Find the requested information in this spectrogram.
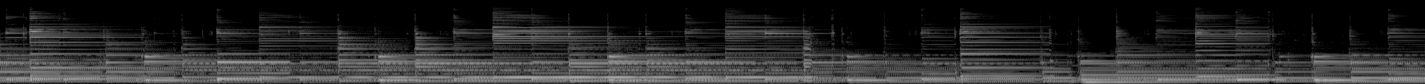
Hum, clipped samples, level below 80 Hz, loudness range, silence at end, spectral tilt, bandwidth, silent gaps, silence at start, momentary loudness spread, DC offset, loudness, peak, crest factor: none; under 0.1%; -74 dBFS; 5 LU; 0 s; -5 dB/octave; 15.5 kHz; none; 0 s; 7 LU; under 0.1%; -30 LUFS; -12 dBFS; 18 dB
